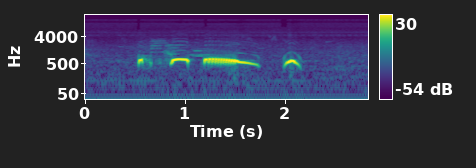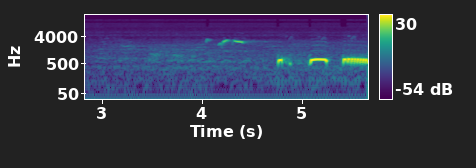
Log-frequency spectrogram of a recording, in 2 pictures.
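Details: Decoy spotted dove calling to lure wild doves to a trap, thổ-style voice: short coos, a long drawn falling note and an arched hoot, then a quiet gap with thin high chirps before the next phrase begins.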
